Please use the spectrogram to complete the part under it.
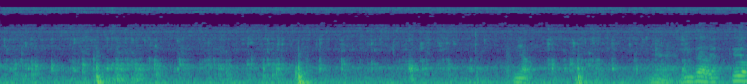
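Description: Hands press and pat soft ground meat into a glass dish.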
